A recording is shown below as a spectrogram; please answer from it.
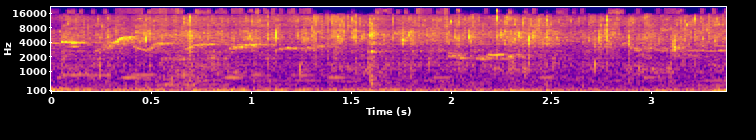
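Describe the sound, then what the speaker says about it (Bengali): Steady, close sizzling of fish frying in hot oil, a continuous crackling hiss with small pops and spatters, no voices. "এখন ওই তেলে মাছ ভেজে নিচ্ছি"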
